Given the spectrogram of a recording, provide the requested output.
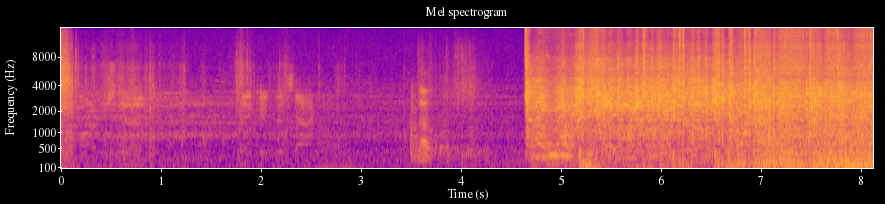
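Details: Chevy Impala with rebuilt 406 small-block V8, first start after rebuild, run only briefly because lower radiator hose too short: quiet, then cranks, catches and settles into a strong, steady idle with even firing and no knocks.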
